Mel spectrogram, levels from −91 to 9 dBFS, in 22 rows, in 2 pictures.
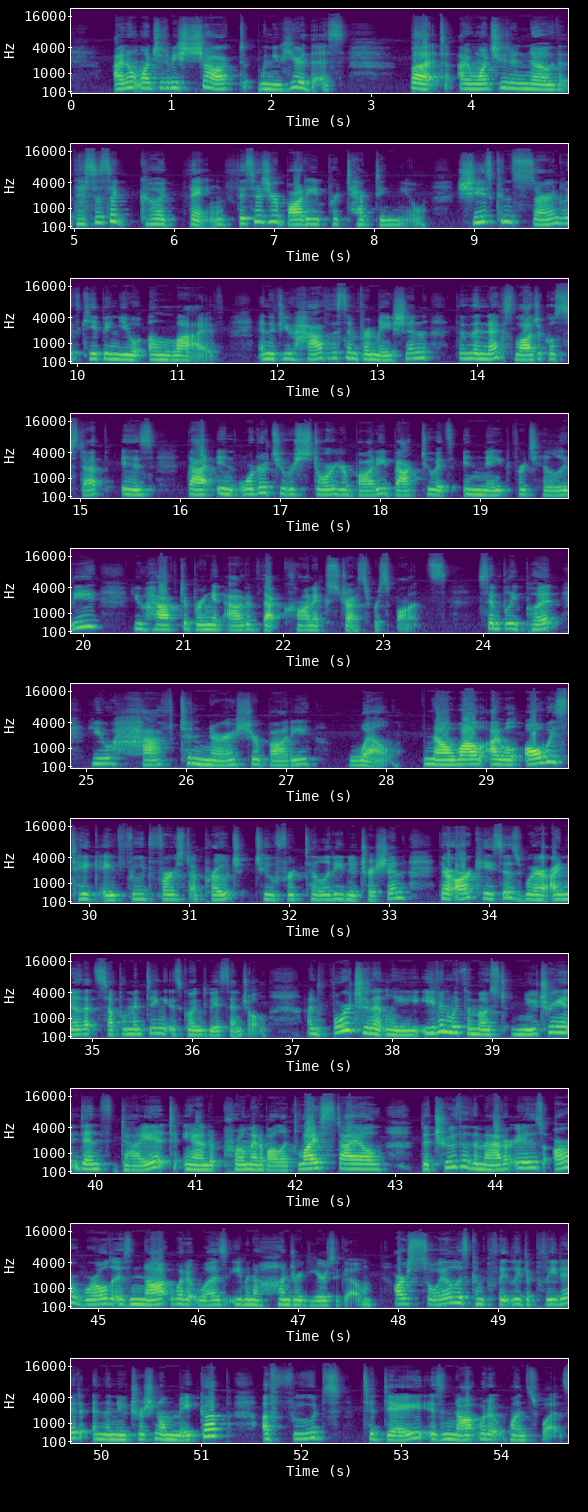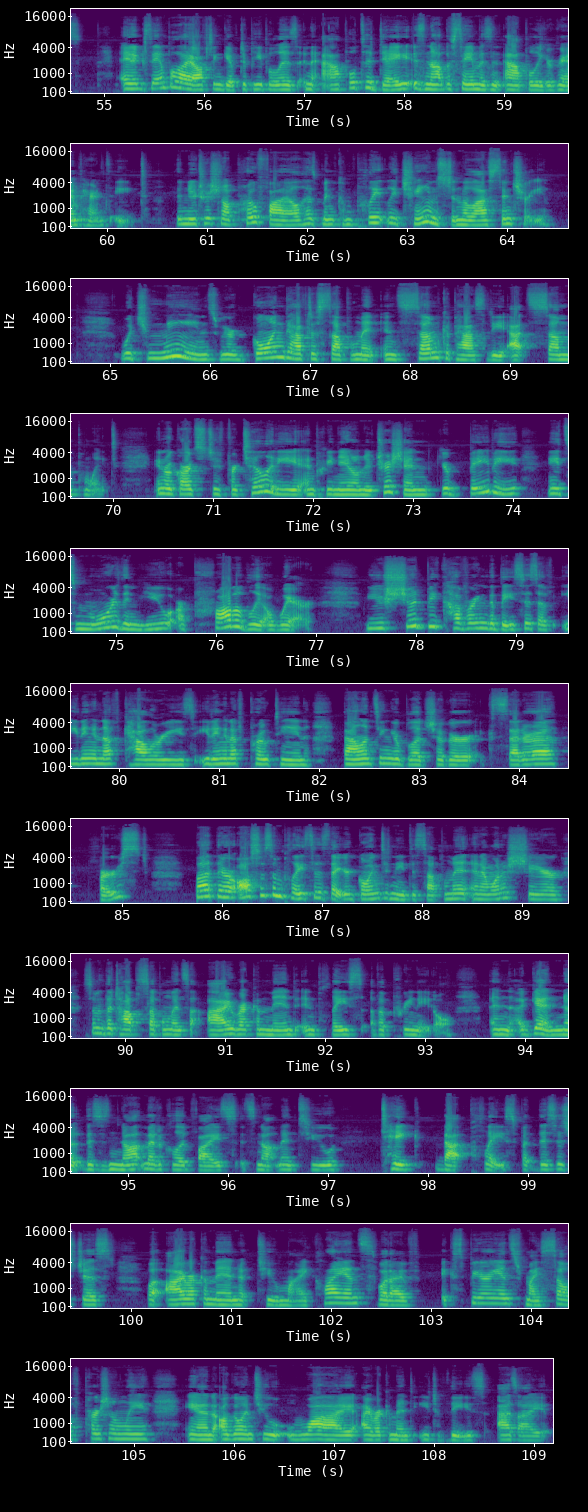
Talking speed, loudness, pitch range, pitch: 170 wpm, -17 LUFS, 180-215 Hz, 190 Hz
